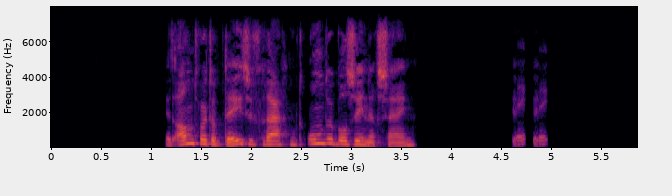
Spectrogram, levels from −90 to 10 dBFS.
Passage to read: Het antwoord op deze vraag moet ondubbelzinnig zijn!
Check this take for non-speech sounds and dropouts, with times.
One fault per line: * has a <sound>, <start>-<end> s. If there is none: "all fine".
* has a laugh, 4.6-5.0 s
